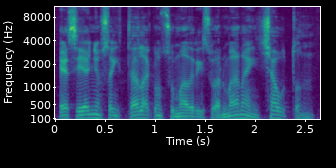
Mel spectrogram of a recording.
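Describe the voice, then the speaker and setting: A man's voice: sits low, brisk, a little mellow. A man narrating a radio drama from a script, in a formal storytelling style.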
